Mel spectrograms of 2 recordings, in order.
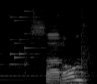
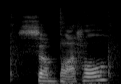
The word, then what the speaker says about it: subtle: Subtle? Do you think the word subtle is pronounced subuttle?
